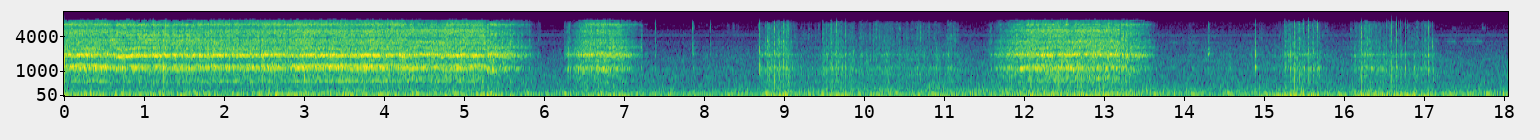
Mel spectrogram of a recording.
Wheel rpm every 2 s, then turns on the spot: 160, 160, 120, 30, 10, 20, 100, 10, 10.
8-10 12-18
